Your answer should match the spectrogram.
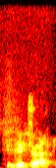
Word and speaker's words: Gujarat: Gujarat, yeah, yeah.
